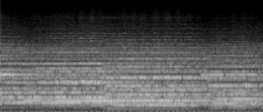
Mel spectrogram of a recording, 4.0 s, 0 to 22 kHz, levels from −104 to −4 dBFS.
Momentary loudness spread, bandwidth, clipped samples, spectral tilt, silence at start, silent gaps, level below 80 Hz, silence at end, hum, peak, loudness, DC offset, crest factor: 4 LU; 9 kHz; under 0.1%; -5 dB/octave; 0 s; none; -72 dBFS; 0 s; none; -18 dBFS; -33 LUFS; under 0.1%; 14 dB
